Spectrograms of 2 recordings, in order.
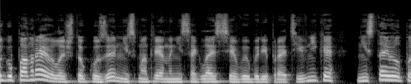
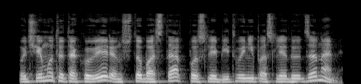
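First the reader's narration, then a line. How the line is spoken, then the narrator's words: Plain. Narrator (Russian): спросил Карло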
